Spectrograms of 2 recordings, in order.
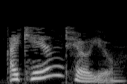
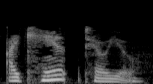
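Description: First: "can" stretched out and pitched high; slow, emphatic rise on "can". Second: "can't" drawn low, then a clear stop; slow, firm "can't" with a cut-off T; emphatic can't. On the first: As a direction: lean long and high on "can", then drop for "tell you". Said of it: "Yes, you can". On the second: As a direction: lean on "can't" and pause before "tell you". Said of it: "or no, you can't". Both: Shown as a demonstration.

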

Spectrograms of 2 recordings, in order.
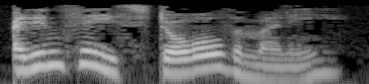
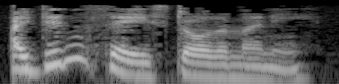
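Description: First: "stole" punched hard, rest of the sentence light; stress on STOLE. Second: "didn't" hit hard and held, the rest lower; stress on DIDN'T. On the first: Teacher demo for students, heavy stress on "stole". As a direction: lean into the word "stole" to show he only borrowed it. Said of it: "indicate that he borrowed the money and didn't steal it". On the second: Teacher demo of a flat denial, stress on "didn't". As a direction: deny it by punching "didn't". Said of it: "indicate that you're denying having said that he stole it". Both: Shown as a demonstration.

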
